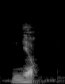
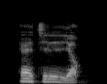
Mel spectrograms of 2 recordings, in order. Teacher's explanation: due to syllable closure, G sound represents the K sound instead.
